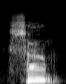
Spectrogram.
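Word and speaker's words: psalm: हैं अगले alphabet P की ओर जिसमें पी साइलेंट रहने वाला है सबसे पहले हम बात करें पी एस ए एल एम मम मम मतलब भजन पी एन ई यू एम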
